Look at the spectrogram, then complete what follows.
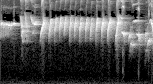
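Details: White-rumped shama singing a fast, loud run of repeated rising chirps in a steady rattling series, opening and closing with clear whistled notes, from a masteran training recording.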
